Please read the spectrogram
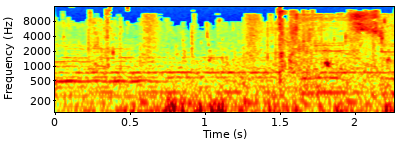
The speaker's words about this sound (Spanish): Amigos de La Contraportada, saludos desde Escastell, un pueblecito pequeño de la isla de Menorca, un pueblecito pesquero, tranquilo, donde solo se escucha esto, el romper de las olas.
